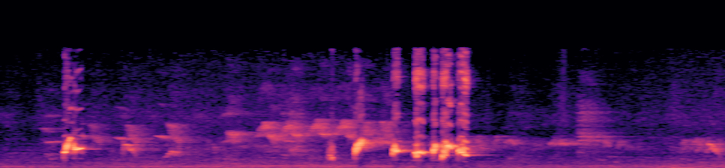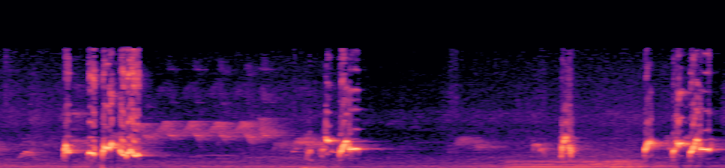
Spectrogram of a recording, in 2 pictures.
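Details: Red-whiskered bulbul singing in the morning as a training decoy for other bulbuls: several phrases of sharp, warbled, whistled notes in bursts, with thin background chirps and a brief low buzzing rattle near the end.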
